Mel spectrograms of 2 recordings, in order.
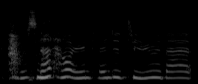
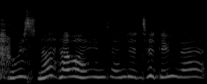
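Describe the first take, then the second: First: Higher, louder flustered exclaim; startled, not stressed. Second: Higher, louder, half-crying; wailing, hammed-up despair; mock crying. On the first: Real, not acted. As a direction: blurt it out in dismay. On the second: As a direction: repeat it as a fake sob.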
